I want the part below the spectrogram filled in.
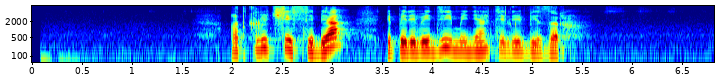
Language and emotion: Russian, angry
